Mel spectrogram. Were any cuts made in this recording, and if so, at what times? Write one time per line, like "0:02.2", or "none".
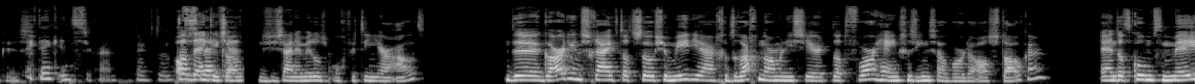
0:02.4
